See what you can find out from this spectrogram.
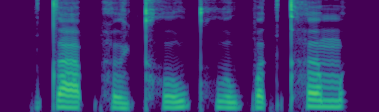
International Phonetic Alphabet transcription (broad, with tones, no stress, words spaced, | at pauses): t̪aː˨p̚hɵ˨˩ɥkʰo˨˥wkʷʰɐ˨w pɐ˨k̚t̪ʰɐ˥m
